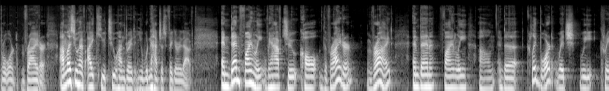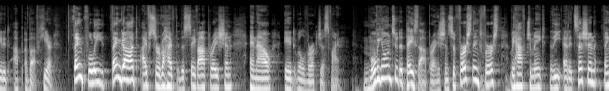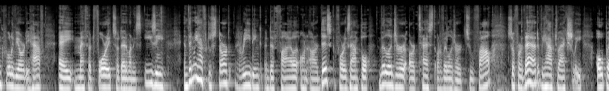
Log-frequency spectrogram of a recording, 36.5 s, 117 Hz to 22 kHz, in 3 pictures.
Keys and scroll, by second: 34.5 ctrl+v.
